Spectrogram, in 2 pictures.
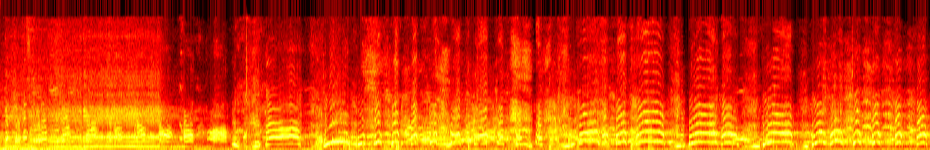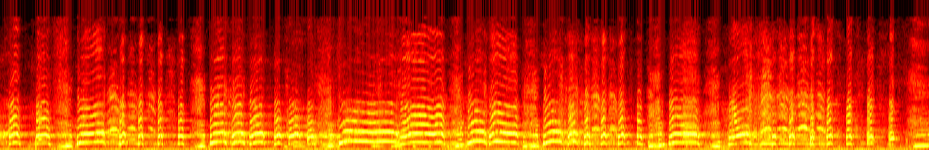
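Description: A man laughing uncontrollably and at length: a high-pitched, wavering laugh in rapid repeated bursts that barely pauses.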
